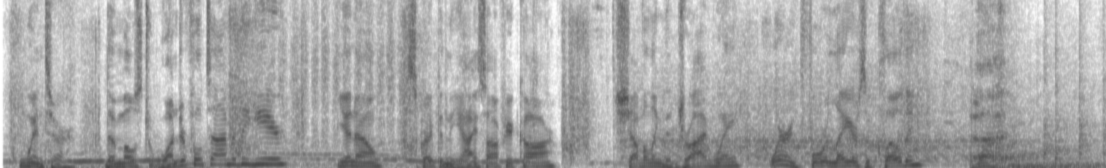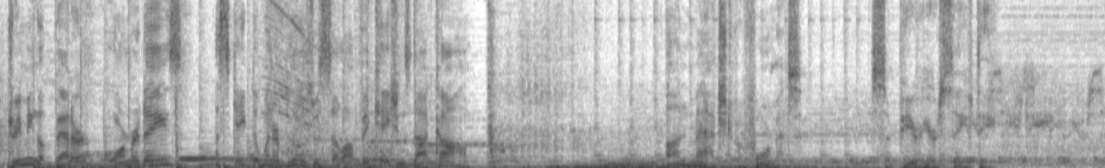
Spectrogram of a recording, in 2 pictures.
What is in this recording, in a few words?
VO Commercial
